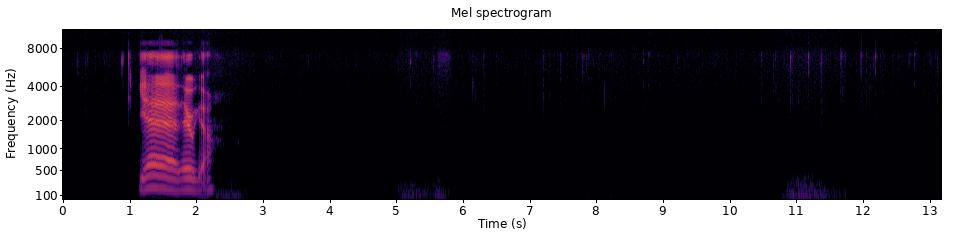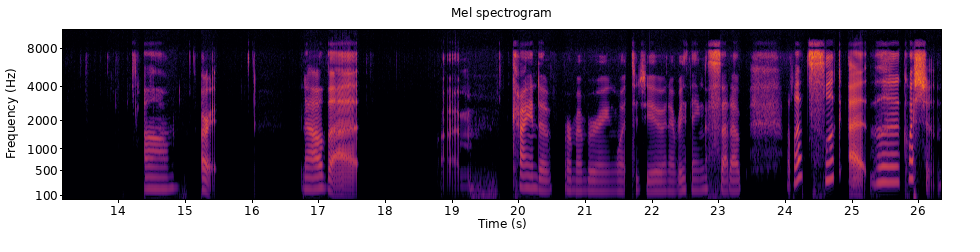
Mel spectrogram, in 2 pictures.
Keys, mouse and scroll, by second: 5.6-8.7 middle drag, 8.7 click, 10.5-10.9 scroll up 4, 10.9 shift+middle click, 11.8 shift+scroll up 1, 12.0 shift+middle click, 12.7 click, 13.2-13.5 scroll down 3, 13.5 middle click, 13.9 g, 17.8-19.4 middle drag, 19.4 r, 21.6-24.7 middle drag.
